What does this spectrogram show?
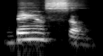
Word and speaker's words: bênção: Porém, a sílaba tônica da palavra é o ben, né? Ou seja, o acento tônico recai na penúltima sílaba, bênção, tá?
